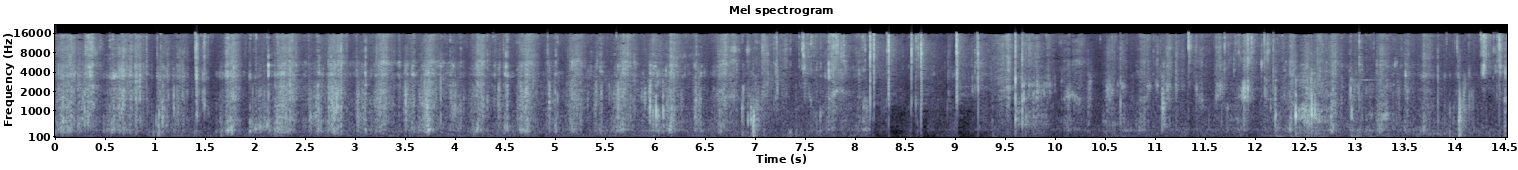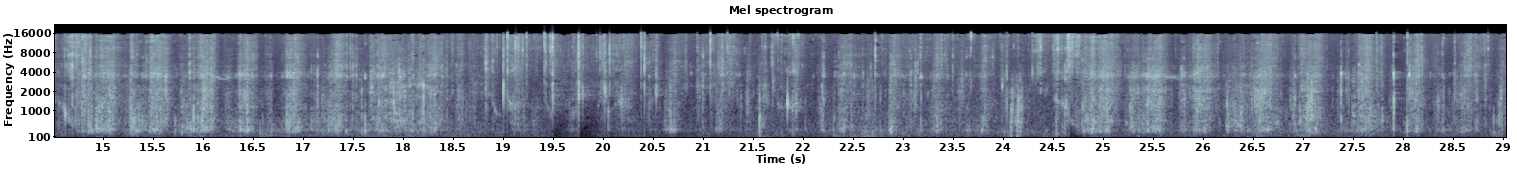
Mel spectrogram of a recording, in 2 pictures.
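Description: Close-miked eating of pani puri: crisp, hollow fried puri shells cracking and crunching between the teeth, with wet chewing. The crunching runs continuously, with brief pauses about nine and twenty seconds in.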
